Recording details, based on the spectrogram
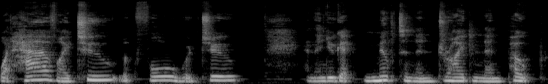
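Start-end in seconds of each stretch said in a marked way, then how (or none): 0.0-2.4 alternating unstressed and stressed syllables, iambic across whole line. Discussing poetry, reading a line in iambic: iambic weak-strong beat. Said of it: "If you read that in iambic".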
